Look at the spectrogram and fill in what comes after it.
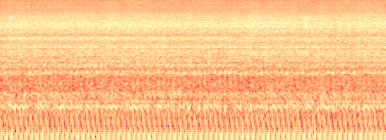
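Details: Aprilia Caponord V-twin at cold start, Tune ECU connected via phone dongle during idle setup with vacuum gauges: steady, even thump at a settled cold idle, no misses or knocks; normal cold idle.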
